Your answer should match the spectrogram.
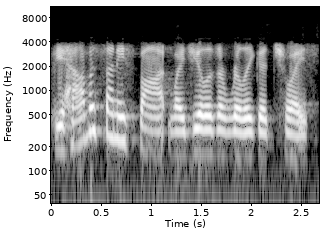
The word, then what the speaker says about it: weigela: What about, how do you say it, the weigela? – Weigela, yeah. So people don't know how to pronounce that plant, but it is weigela.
